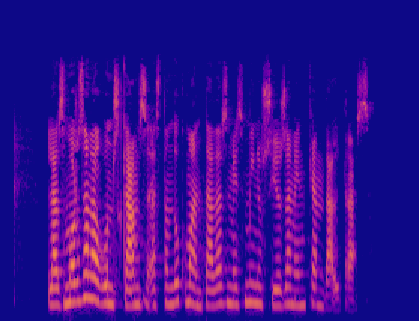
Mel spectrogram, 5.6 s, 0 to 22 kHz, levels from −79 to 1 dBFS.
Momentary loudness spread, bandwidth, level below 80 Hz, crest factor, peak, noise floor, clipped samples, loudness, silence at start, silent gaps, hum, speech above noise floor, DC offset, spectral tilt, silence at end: 11 LU; 11 kHz; -86 dBFS; 24 dB; -6 dBFS; -85 dBFS; under 0.1%; -29 LUFS; 0.2 s; none; none; 56 dB; under 0.1%; -1.5 dB/octave; 0.7 s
